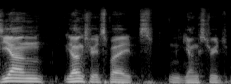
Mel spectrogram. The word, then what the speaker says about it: Yonge Street: cuz it's funny to say that so it's young young traits but young street yiou ng this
